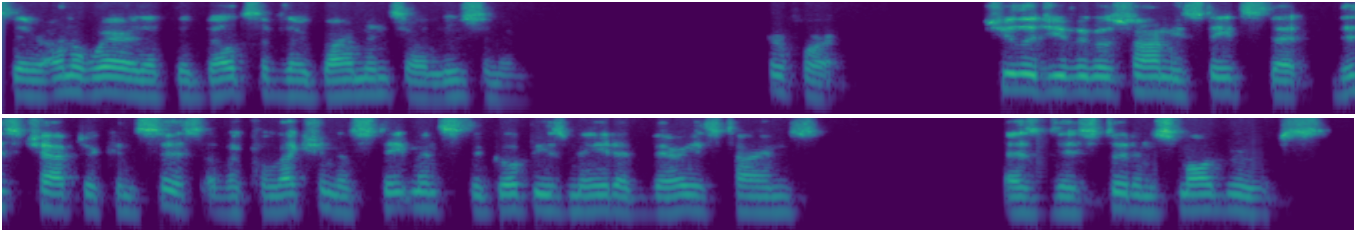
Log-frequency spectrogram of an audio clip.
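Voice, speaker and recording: A man leading a scripture class over a video call, reading translations aloud and often clearing his throat, with a low voice. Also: dark tone, no room sound, low-quality recording. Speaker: class speaker. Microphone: computer mic on a video call.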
